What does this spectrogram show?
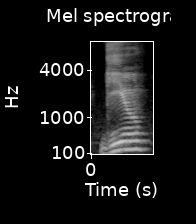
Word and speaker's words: Giyu: So yeah, and Giyu, I said it right?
